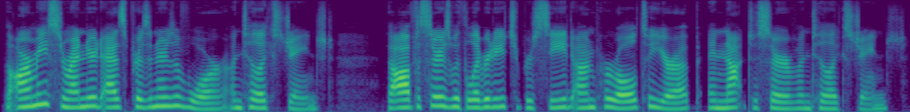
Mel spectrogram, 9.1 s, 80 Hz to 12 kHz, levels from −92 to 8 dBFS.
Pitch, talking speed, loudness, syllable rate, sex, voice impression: 220 Hz, 165 wpm, -21 LUFS, 5.6 syllables/s, female, slightly feminine, slightly adult-like, clear, refreshing, slightly calm, friendly, kind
